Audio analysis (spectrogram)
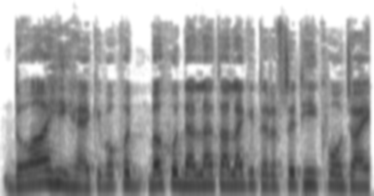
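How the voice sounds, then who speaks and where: A woman's voice: mid-range voice, fairly even intonation, moderate pace, natural voice. A woman playing an evasive, hospitable, chatty auntie in a cartoon story, coaxing and motherly. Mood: resigned.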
